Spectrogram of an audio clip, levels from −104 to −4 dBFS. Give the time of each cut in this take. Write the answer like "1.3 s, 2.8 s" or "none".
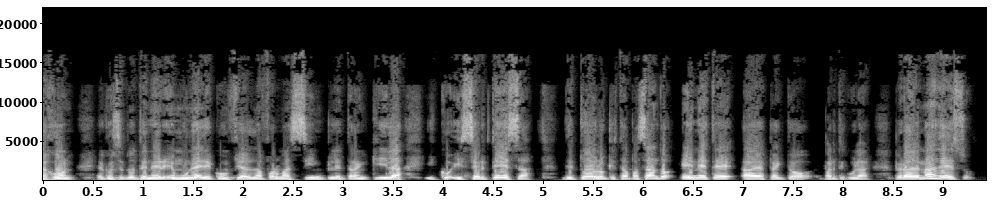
none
